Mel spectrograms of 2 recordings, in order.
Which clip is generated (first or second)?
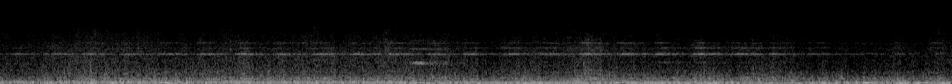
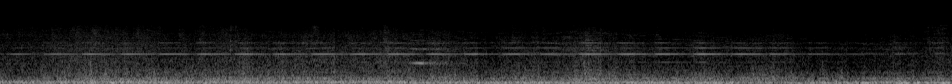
first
